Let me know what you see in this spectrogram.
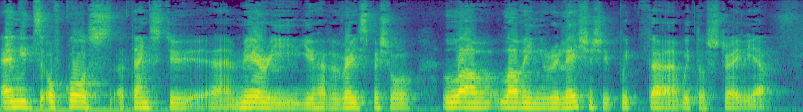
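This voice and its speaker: A woman speaks with a Finnish accent. Her pace is fairly slow. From Finland. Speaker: podcast host. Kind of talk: interview.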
